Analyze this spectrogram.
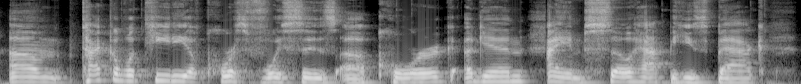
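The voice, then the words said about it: Strained voice giving out. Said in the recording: “Pardon me, as I lose my voice here.”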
